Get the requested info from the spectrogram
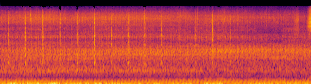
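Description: Compact tractor engine running steadily while driving a rear-mounted rototiller through grass and soil, a low hum with a regular light ticking about four times a second.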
